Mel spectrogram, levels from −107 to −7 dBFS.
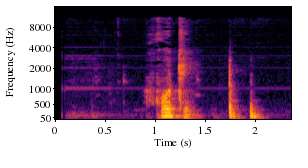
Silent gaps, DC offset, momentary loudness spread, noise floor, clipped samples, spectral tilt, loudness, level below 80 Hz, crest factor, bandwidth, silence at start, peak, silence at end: none; under 0.1%; 10 LU; -64 dBFS; under 0.1%; -8 dB/octave; -28 LUFS; -46 dBFS; 22 dB; 11.5 kHz; 0.95 s; -8 dBFS; 0.3 s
